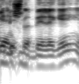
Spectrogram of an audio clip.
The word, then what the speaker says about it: Gençlerbirliği: So the other one was in a Turkish league game between Beşiktaş and, unfortunately, a team I can't pronounce, but Gençlerbirliği replayed... – Gençlerbirliği, yeah.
